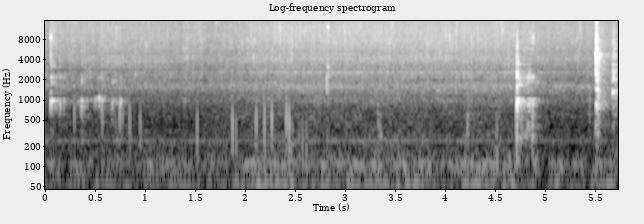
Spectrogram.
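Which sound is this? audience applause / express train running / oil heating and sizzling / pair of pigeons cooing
oil heating and sizzling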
